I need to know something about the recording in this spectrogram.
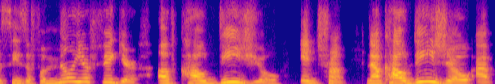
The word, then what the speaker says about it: caudillo: a Familiar Figure of Caudillo in Trump. Now, caudillo, I hope I'm pronouncing that correctly. It's a Spanish word.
